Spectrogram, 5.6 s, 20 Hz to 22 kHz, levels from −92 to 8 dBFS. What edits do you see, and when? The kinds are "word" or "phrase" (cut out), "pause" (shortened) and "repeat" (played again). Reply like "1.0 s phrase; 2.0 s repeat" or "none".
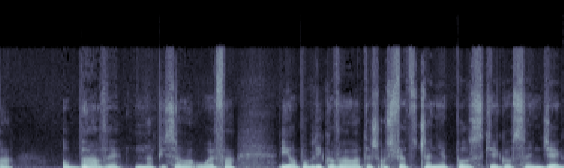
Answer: none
